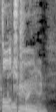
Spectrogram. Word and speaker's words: poltroon: you stupid poltron," or I probably should have looked up the pronunciation. – I think it's poltroon. – Yeah. "Unhand me, you stupid poltroon."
